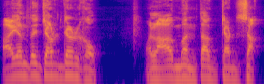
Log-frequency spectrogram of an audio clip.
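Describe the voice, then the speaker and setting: A man's voice: mid-range voice, takes it slowly, a bit bright. A man with an Ilocano accent playing a bossy, demanding elderly man in a radio drama, blunt and nagging. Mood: calling out impatiently.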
